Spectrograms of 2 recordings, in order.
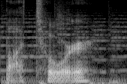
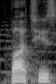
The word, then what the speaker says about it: Batu: that more later um Batu or as project Naga erroneously called him bour um not not really certain what they were going with that one um but uh in in Japanese it's batu's name is rendered as such Batu um not far removed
